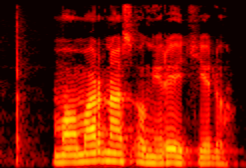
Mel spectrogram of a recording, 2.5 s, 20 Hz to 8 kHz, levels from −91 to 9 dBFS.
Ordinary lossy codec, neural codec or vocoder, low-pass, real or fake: none; none; 7.2 kHz; real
